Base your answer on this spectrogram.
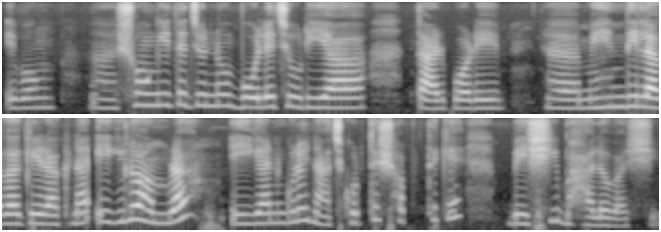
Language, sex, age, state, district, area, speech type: Bengali, female, 30-45, West Bengal, Jhargram, rural, spontaneous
